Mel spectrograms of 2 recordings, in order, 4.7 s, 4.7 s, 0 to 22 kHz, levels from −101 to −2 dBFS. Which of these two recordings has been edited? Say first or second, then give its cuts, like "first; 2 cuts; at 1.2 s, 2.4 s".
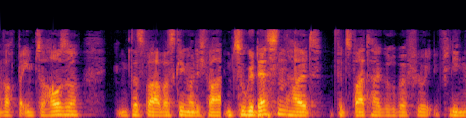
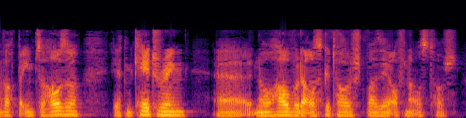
first; 3 cuts; at 1.0 s, 2.2 s, 3.3 s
